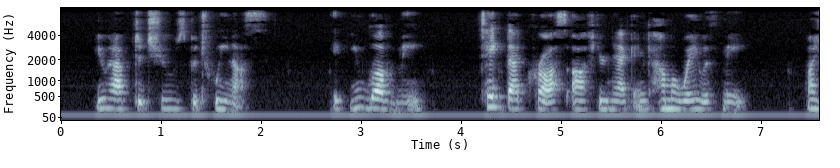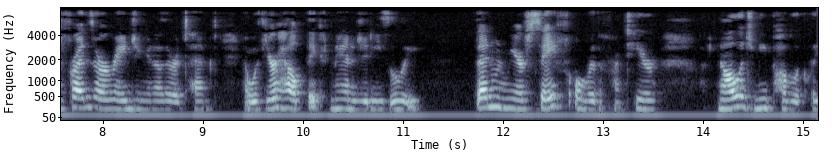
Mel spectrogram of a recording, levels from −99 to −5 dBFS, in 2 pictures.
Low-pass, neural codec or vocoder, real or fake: 7.2 kHz; none; real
